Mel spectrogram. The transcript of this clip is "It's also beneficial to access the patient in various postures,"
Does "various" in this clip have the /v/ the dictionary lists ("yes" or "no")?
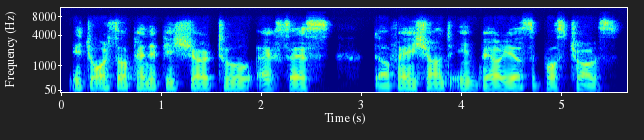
no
